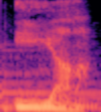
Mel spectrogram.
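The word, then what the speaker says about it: Oia: No trip to Santorini is complete without visiting the enchanting village of Oya, pronounced Iya, perched at the northern tip of the island.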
